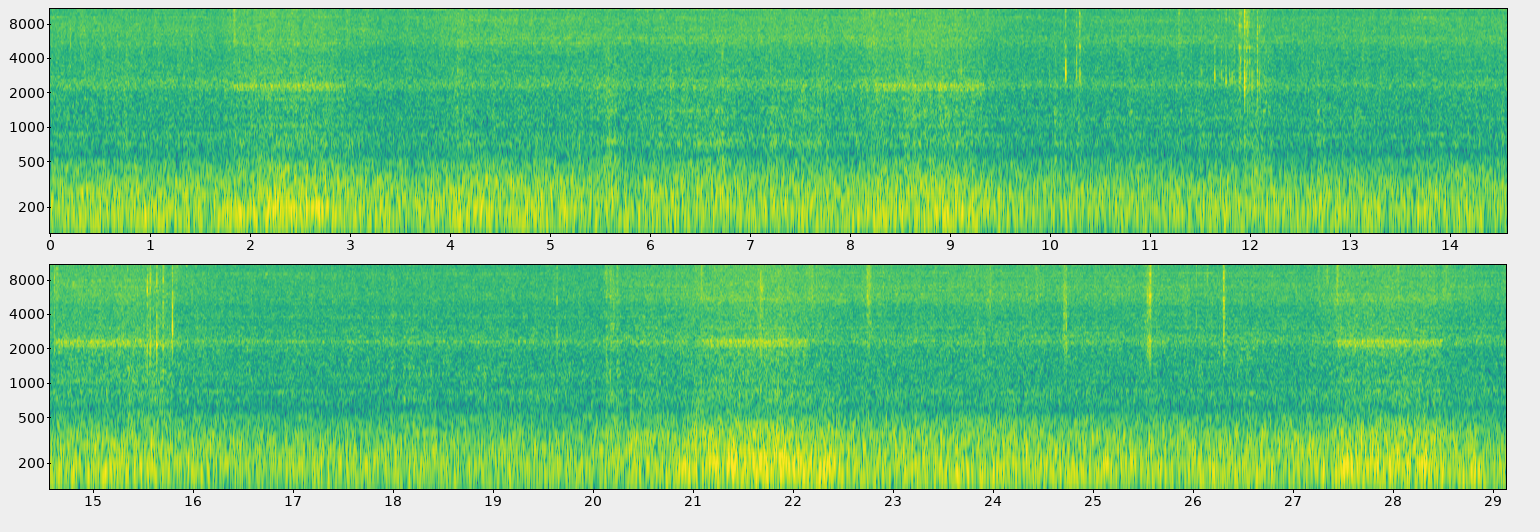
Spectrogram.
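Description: Pickup truck engine idling steadily while the truck creeps forward onto an egg, with a sharp crack near the middle as the shell breaks under the tyre.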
